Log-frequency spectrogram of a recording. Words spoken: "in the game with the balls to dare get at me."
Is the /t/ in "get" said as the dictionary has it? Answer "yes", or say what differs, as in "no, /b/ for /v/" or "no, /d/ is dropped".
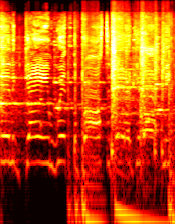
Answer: no, /t/ is dropped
